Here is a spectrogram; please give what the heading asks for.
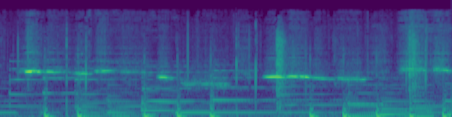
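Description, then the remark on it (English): Someone whistles a wavering, sliding tune up high and steady, over a backing of low plucked bass notes and soft rhythmic knocks, with no talking. “It's annoying. Please stop whistling.”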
